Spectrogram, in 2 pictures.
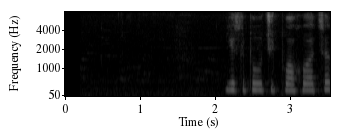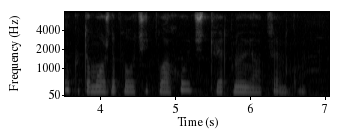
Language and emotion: Russian, neutral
